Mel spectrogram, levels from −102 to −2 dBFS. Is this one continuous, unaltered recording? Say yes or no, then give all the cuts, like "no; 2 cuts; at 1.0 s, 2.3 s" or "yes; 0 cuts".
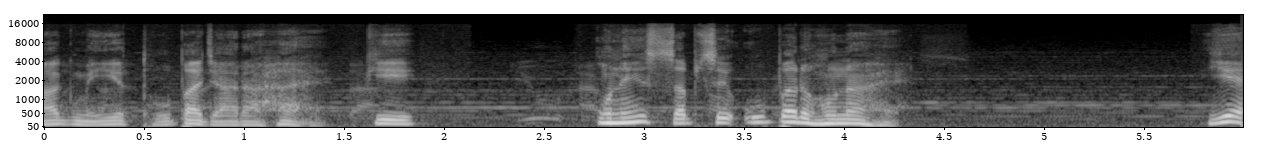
yes; 0 cuts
